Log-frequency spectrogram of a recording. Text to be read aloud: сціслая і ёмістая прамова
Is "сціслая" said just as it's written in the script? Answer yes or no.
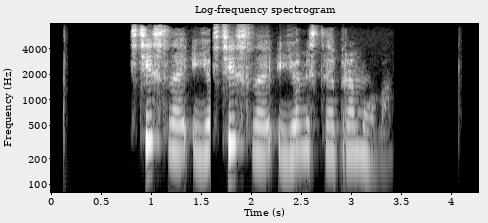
yes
